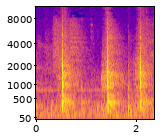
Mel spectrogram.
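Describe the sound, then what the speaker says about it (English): A knife chops a beet into small pieces on a cutting board for roasted summer vegetables, with three or four crisp, distinct cuts spaced about a second apart against quiet background noise. "I'm going to cut the beet into as small as pieces as I can because it cooks much slower"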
